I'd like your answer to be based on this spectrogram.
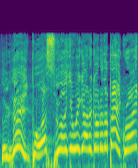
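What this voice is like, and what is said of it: Deep cartoonish dumb-guy voice. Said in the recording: “the generic dumb guy voice when they do an impression of me ... I have a deep voice ... I don't feel like I sound like a cartoon dumb guy”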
